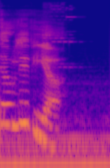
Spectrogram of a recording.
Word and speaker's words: Olivia: at your Advanced ages just think of an olive and add an IIA and pronounce it slightly differently still oliv should get you most of the way there screen's dark you know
